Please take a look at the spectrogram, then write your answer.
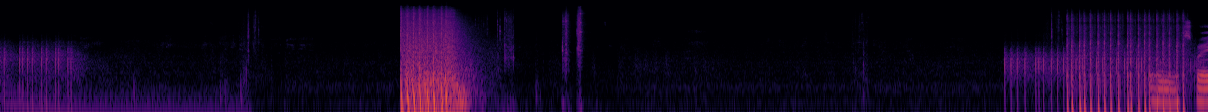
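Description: Automatic gunfire sprays during a competitive esports match in the Nigerian Pro League: a loud, sustained burst of rapid shots, a few scattered single cracks, then another long, dense volley near the end.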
